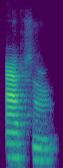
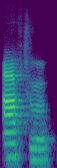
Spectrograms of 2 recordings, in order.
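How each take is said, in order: First: The T sound in the middle is dropped. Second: The same.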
